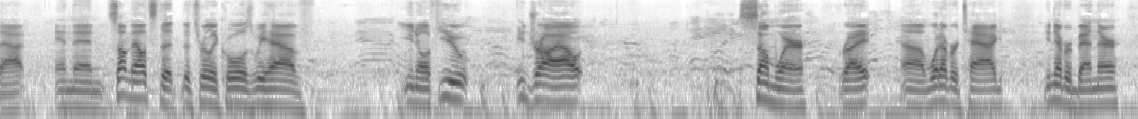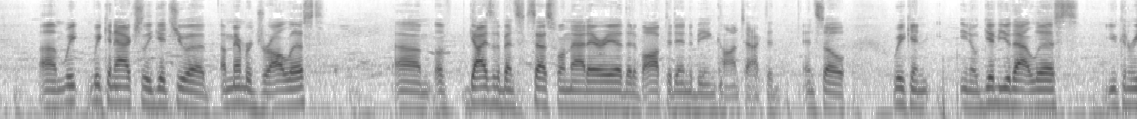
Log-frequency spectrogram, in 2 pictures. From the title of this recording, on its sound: at the International Sportsman's Expo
